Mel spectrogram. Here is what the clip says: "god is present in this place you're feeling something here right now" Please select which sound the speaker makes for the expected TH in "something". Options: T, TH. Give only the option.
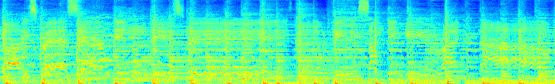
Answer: TH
